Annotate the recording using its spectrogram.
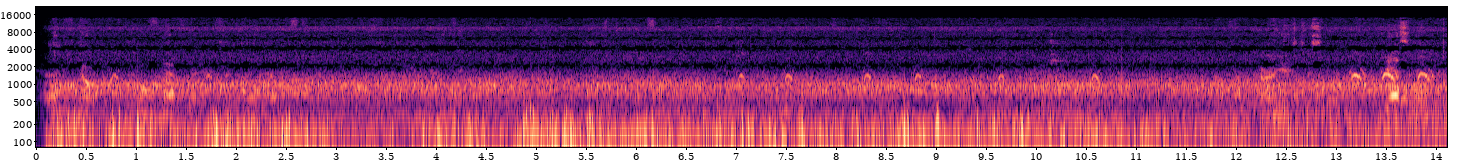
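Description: Open-air ambience: many faint, short bird calls repeating throughout over a low rumble of wind on the microphone.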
